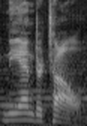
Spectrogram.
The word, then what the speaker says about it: Neanderthal: I growing up it was always thaw. Growing up everyone always said thal. Now I'm hearing neanderal. Is it just one of those things that someone recently decided they would pronounce differently and then it caught on and it became kind of like a hipster deal. It's like a hipster way of pronouncing it.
